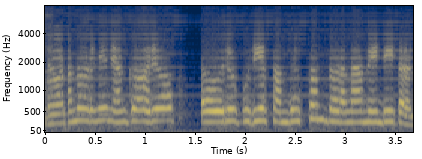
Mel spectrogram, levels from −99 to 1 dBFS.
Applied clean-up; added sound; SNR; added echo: neural separator model SepFormer DNS4.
